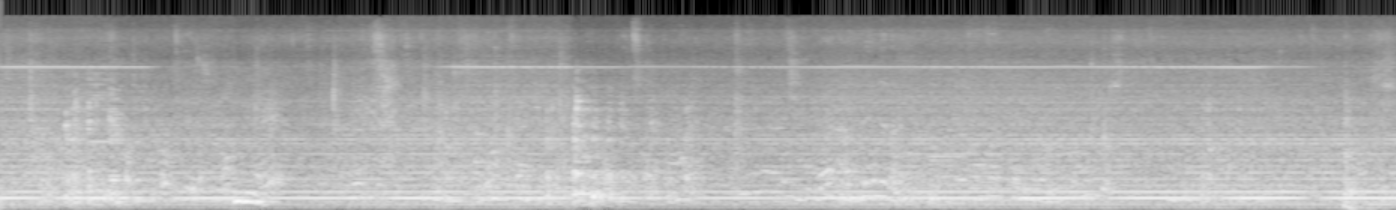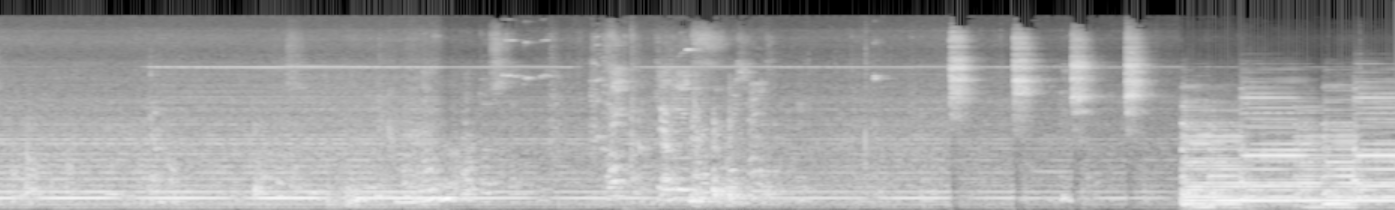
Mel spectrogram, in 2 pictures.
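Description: A live band plays electric guitars and keyboard.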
